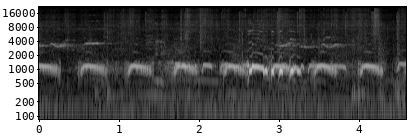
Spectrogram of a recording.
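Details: Local zebra doves singing as a lure to provoke answers; several overlapping cooing phrases blur into continuous wavering notes with one rapid trill in the middle, a faint high whistle and light background noise.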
